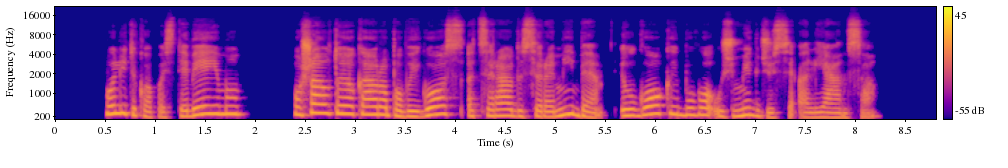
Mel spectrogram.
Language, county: Lithuanian, Utena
